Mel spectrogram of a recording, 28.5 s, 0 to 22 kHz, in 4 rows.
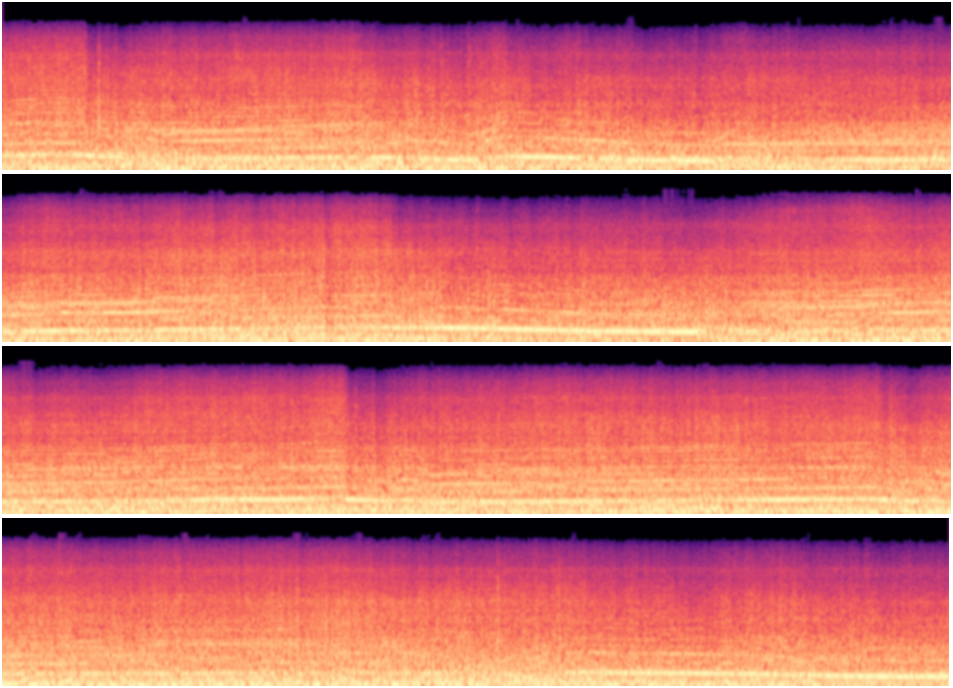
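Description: Supercharged Toyota 2ZZ-GE four-cylinder of a 2005 Lotus Elise heard from inside the cabin at speed on track. Its pitch climbs under throttle and drops sharply several times, over a steady rumble of road and tyre noise.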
